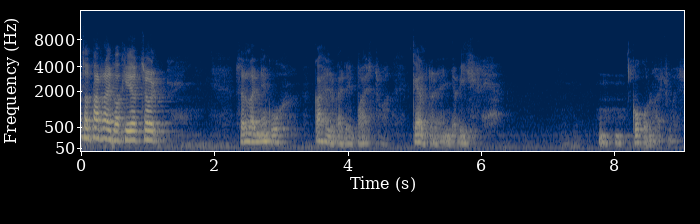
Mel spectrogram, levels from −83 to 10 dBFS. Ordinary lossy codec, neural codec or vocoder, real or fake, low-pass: MP3, 96 kbps; none; real; 14.4 kHz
